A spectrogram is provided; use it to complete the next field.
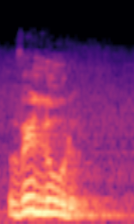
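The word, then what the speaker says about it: வேலூர்: या फिर ये जो वेल्लोर है, ये वेल्लोर गलत है, इसका उच्चारण तमिल लोग कैसे करते हैं? विलूर।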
